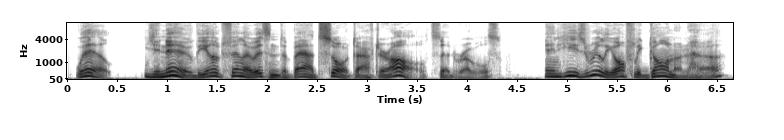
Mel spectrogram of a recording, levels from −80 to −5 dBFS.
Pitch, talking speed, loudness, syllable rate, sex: 145 Hz, 190 wpm, -18 LUFS, 4.7 syllables/s, male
